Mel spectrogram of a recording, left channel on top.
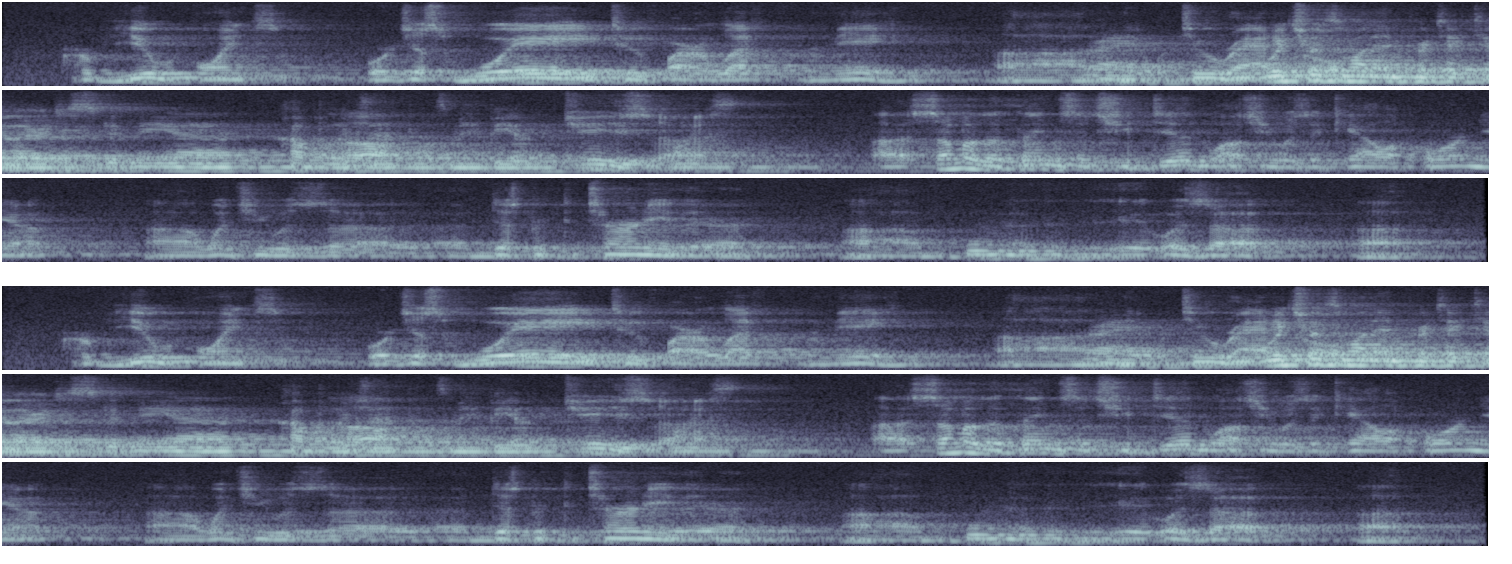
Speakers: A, on the left; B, in the centre.
A: her viewpoints were just way too far left for me. Uh,
B: Right.
A: they were too radical.
B: Which was one in particular? Just give me a couple
A: Oh,
B: examples, maybe, of
A: geez,
B: these
A: uh,
B: points.
A: uh, some of the things that she did while she was in California, uh, when she was uh, a district attorney there, um,
B: Mm,
A: uh, it was uh, uh,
